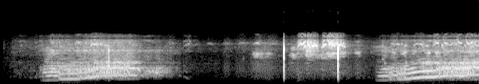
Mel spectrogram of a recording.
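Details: Man snoring while asleep at a friend's house: two long, rasping, rising breath noises separated by a quiet pause with a few clicks.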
